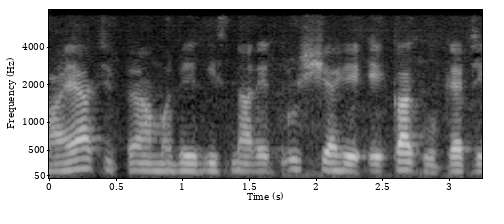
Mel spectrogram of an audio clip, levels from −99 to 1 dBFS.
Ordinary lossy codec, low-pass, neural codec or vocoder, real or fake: none; 7.2 kHz; codec, 16 kHz in and 24 kHz out, 1.1 kbps, FireRedTTS-2 codec; fake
